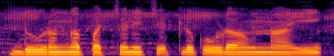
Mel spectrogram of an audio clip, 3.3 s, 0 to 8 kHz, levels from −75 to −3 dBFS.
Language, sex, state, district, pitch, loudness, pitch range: Telugu, male, Telangana, Hyderabad, 115 Hz, -16 LUFS, 110-120 Hz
